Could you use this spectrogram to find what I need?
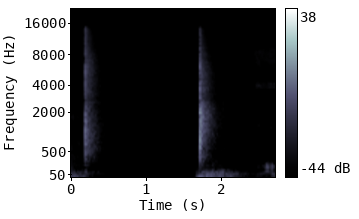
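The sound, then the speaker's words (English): Two sharp, loud hand claps about a second and a half apart, each a bright percussive burst with a quick fade, the second with a short low rumble after it. “How are yours so much louder? You clap like a bitch.”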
